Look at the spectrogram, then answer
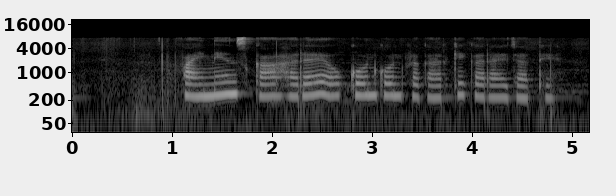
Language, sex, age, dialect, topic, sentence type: Chhattisgarhi, female, 60-100, Western/Budati/Khatahi, banking, question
